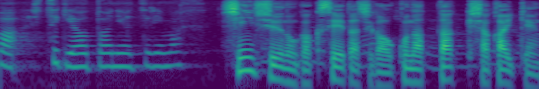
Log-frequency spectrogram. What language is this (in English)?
Japanese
